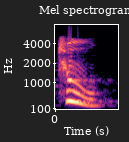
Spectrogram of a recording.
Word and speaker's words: toux: سؤال هو la toux. la toux. la toux. فبالنسبة لا تو تكتب بإكس ولكن لا ننطقها. إكس في آخر الكلمة ولكن لا تنطق. donc نقول la toux.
